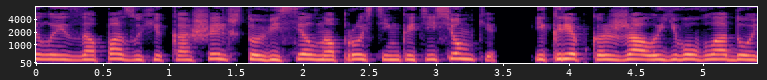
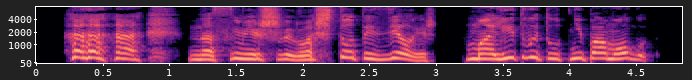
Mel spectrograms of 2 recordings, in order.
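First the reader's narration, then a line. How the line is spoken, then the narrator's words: Mocking laughter. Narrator (Russian): Глумливо расхохотался маг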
